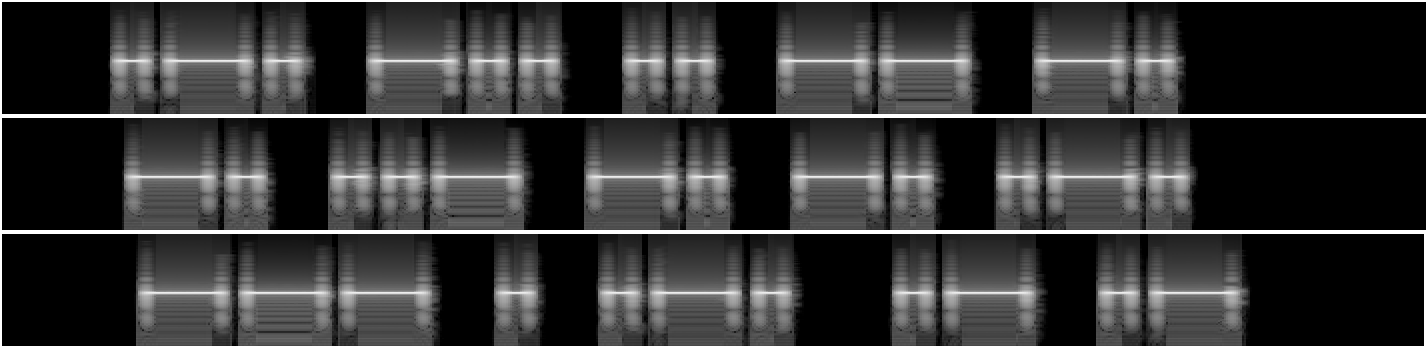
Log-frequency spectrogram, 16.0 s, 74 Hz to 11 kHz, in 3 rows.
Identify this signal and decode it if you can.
Morse code, heard as a keyed tone, about 13 wpm, 800 Hz. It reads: RDIMN NUNNR OERAA
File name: LEZIONI / 3 MWRO / 3 MWRO 12wpm 1730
